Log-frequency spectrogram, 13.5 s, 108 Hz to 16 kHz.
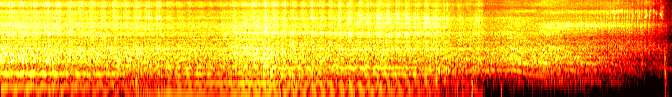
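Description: Hyundai J-800 electric jigsaw cutting plywood at speed six, a loud steady motor whine with buzzing blade chatter running continuously for about ten seconds, then the pitch shifts and the tool winds down near the end.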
